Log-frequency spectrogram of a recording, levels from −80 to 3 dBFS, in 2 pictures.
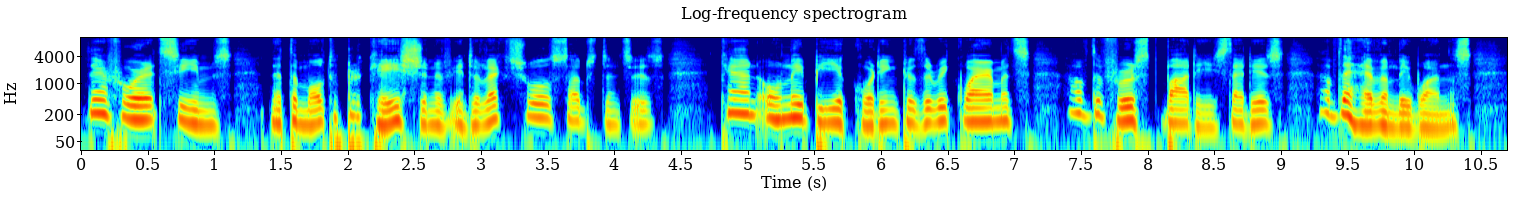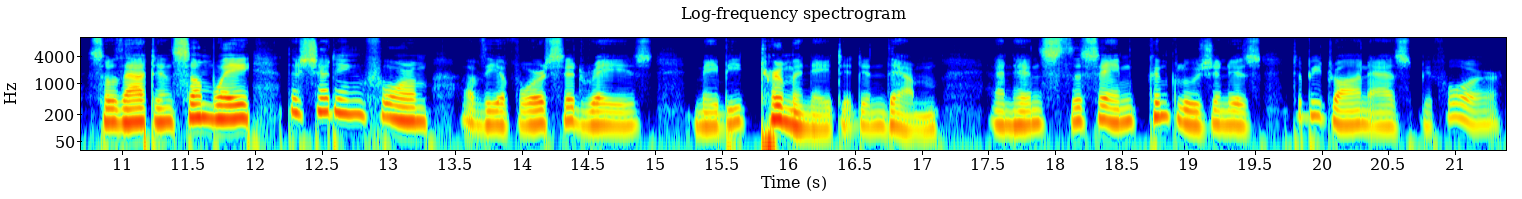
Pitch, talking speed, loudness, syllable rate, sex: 135 Hz, 150 wpm, -20 LUFS, 4.8 syllables/s, male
